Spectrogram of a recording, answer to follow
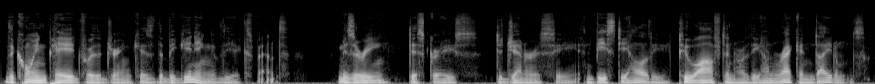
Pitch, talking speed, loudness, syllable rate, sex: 85 Hz, 160 wpm, -18 LUFS, 5.6 syllables/s, male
